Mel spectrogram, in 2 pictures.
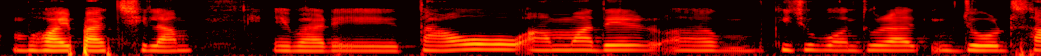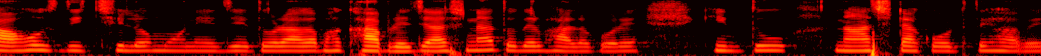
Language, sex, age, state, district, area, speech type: Bengali, female, 18-30, West Bengal, North 24 Parganas, urban, spontaneous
